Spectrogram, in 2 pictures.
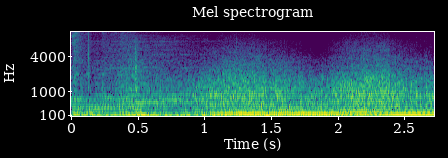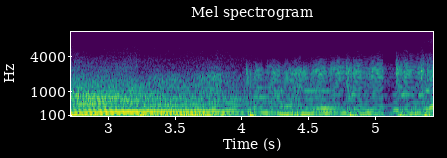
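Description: A BMW M3 G80 lapping the Nordschleife, its engine roaring loud and sustained through rising and falling revs, with a sharp drop and rebound near the end as it shifts through a corner.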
